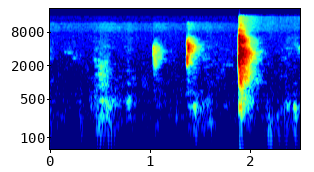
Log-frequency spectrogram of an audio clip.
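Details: Cavalier King Charles Spaniel puppies, five weeks old, in an indoor pen: a couple of soft, brief snuffles followed by one loud, breathy sneeze-like burst, then quiet.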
